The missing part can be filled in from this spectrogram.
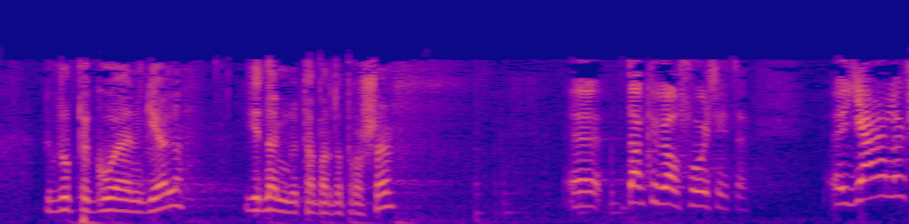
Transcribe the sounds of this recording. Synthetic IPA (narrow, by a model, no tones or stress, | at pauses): zɡɾupɘɡuɛnɡʲɛl | jɛd̪namʲinut̪abaɾd̪zɔpɾɔʂɛ | dɑŋkyʋɛlˠvoːɹzɪt̪ər | jaːɹlək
